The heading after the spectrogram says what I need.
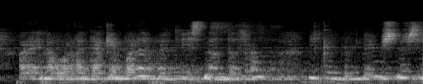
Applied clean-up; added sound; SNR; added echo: none; none; none; reverberation time 2.6 s.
